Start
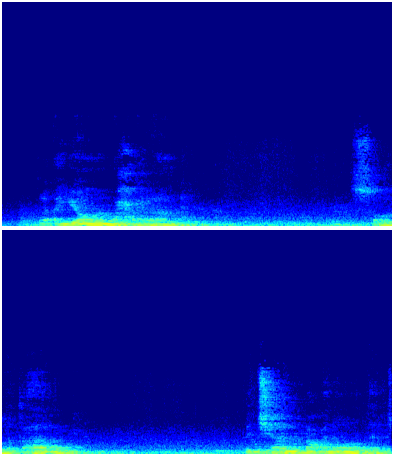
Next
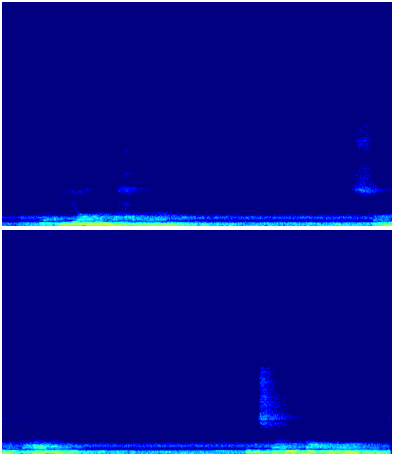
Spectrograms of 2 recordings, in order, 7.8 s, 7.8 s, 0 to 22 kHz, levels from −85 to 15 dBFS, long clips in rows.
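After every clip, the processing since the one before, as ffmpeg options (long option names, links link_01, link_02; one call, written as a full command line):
ffmpeg -i in.wav -af "firequalizer=gain_entry='entry(180,0);entry(290,7);entry(490,-18);entry(870,6);entry(1500,-22);entry(2400,-22);entry(3500,-4);entry(6800,-14);entry(10000,3)':delay=0.05:min_phase=1,volume=-6dB" out.wav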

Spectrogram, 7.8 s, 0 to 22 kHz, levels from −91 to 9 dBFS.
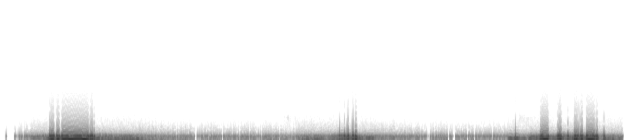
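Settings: ffmpeg -i in.wav -af "aecho=1:1:3.9:0.6,acrusher=bits=5:dc=4:mix=0:aa=0.000001,lowpass=frequency=710:width_type=q:width=4.9,volume=5.5dB" out.wav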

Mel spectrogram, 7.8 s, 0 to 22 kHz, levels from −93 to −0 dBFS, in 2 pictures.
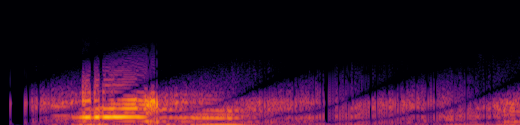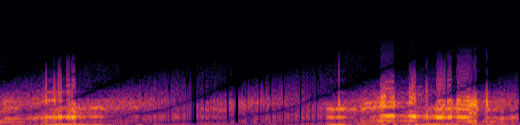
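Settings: ffmpeg -i in.wav -filter_complex "[0:a]alimiter=limit=-10.5dB:level=0:latency=1:release=345,asplit=2[link_01][link_02];[link_02]afreqshift=1.1[link_03];[link_01][link_03]amix=inputs=2:normalize=1" out.wav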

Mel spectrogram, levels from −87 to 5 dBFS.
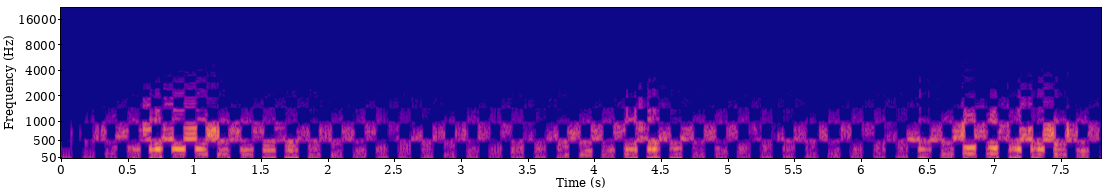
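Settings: ffmpeg -i in.wav -af "aeval=exprs='val(0)+0.00224*(sin(2*PI*50*n/s)+sin(2*PI*2*50*n/s)/2+sin(2*PI*3*50*n/s)/3+sin(2*PI*4*50*n/s)/4+sin(2*PI*5*50*n/s)/5)':channel_layout=same,aecho=1:1:66|132|198:0.224|0.0694|0.0215,afftfilt=real='re*gt(sin(2*PI*5.9*pts/sr)*(1-2*mod(floor(b*sr/1024/480),2)),0)':imag='im*gt(sin(2*PI*5.9*pts/sr)*(1-2*mod(floor(b*sr/1024/480),2)),0)':win_size=1024:overlap=0.75" out.wav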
